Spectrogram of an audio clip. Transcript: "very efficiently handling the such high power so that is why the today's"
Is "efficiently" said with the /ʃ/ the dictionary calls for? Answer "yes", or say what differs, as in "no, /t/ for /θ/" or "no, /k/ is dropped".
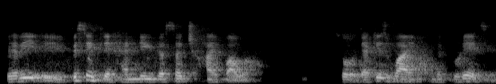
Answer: no, /s/ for /ʃ/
